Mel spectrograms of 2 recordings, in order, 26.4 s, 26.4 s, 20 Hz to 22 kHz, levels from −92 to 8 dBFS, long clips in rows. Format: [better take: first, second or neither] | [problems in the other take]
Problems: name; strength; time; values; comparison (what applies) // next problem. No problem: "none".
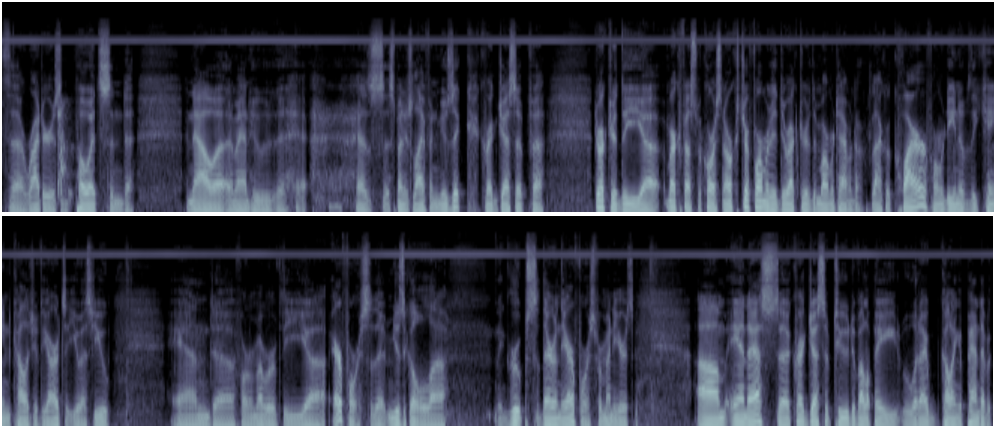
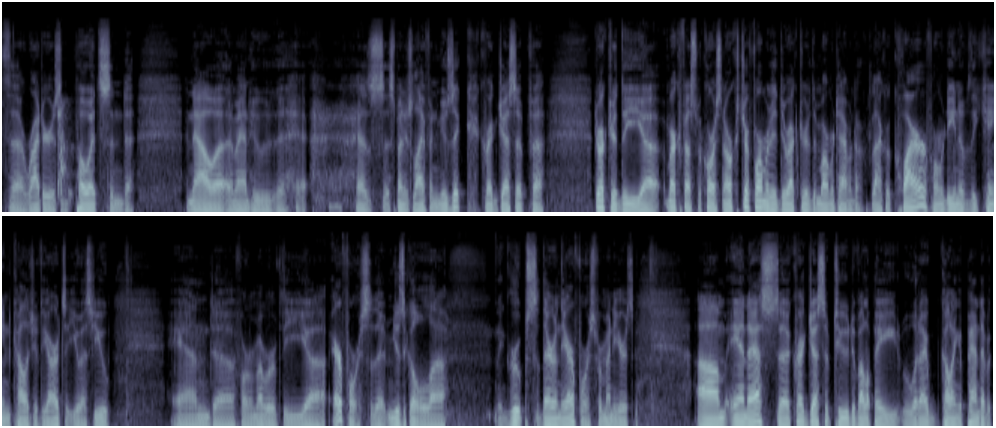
second | high-pitched whine; faint; throughout; 10 kHz, 20 dB below the speech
